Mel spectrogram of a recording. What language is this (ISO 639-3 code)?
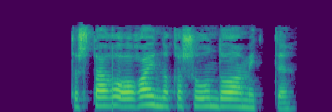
bak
